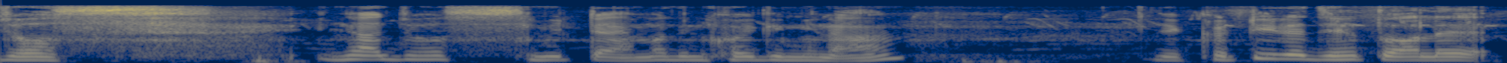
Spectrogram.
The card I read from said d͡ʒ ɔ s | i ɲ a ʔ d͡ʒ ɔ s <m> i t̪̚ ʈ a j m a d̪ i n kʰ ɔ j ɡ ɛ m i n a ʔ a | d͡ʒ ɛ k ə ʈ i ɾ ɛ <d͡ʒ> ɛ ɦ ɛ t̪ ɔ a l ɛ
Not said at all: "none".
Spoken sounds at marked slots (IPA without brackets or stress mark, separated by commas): m, d͡ʒ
